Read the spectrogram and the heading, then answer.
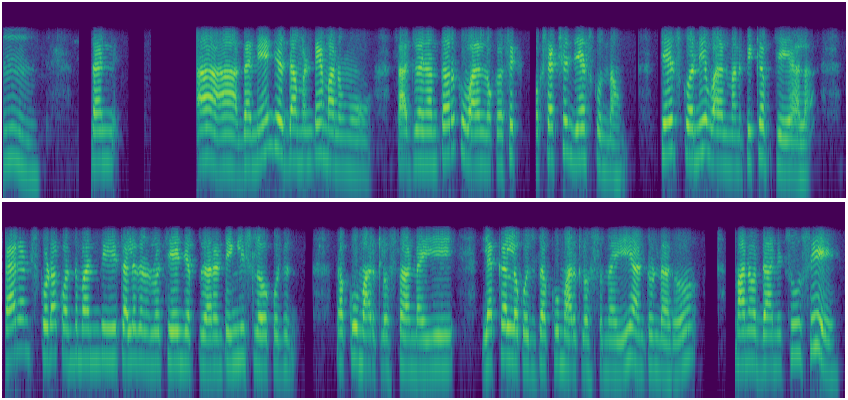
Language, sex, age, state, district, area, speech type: Telugu, female, 45-60, Andhra Pradesh, Chittoor, rural, conversation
